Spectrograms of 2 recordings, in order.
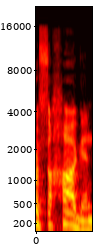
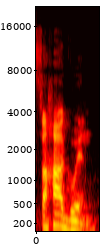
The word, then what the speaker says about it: Sahuagin: Another creature that does is one of the classic monsters, the Sahuagin, or Sahagin, depending on who you pronounce it. God, I even know some people who pronounce it Sahagwin, but that's nowhere near correct.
